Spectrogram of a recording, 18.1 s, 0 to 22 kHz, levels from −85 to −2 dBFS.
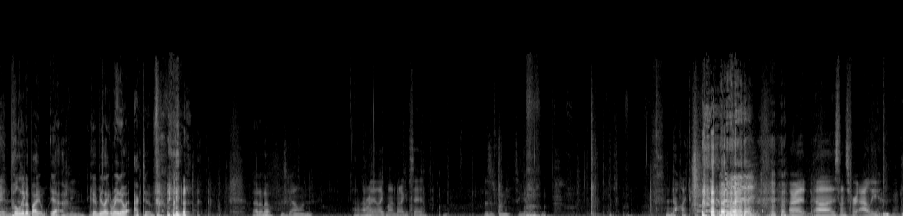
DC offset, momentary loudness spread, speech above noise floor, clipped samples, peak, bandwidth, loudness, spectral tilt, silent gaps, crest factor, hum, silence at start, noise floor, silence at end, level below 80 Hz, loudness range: under 0.1%; 27 LU; 38 dB; under 0.1%; 0 dBFS; 15.5 kHz; -24 LUFS; -6.5 dB/octave; none; 26 dB; none; 0 s; -63 dBFS; 0 s; -42 dBFS; 25 LU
